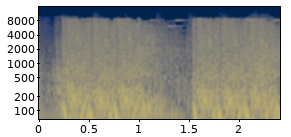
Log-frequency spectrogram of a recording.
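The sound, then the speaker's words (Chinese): Loud, rapid pistol fire in a shootout among rocks, with dense overlapping shots forming a near-continuous barrage that dips briefly and then surges again. “两个人竟一边移动一边射击，依靠身法和周围的岩石作为掩体，躲避对方的射击。”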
